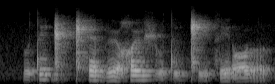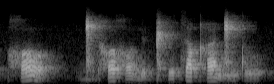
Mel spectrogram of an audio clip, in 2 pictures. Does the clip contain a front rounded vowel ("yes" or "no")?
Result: yes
